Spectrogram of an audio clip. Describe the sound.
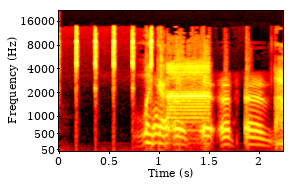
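A game show buzzer gives a short, steady electronic buzz while contestants and a host talk over and around it, after a few sharp clicks.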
